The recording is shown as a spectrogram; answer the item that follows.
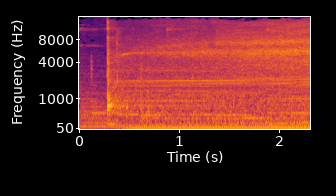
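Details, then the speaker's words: Suction machine connected to a suction catheter, switched on to check patency before nasal suctioning: a click, then a steady motor hum and hiss as the suction machine runs. "kemudian kita akan hubungkan ke alat sction lalu kita akan Cek kepatenan alat kita Nyalakan"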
